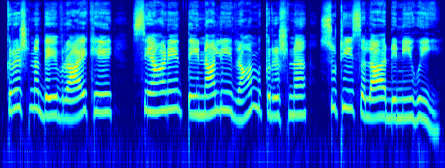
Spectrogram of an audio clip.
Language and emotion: Sindhi, neutral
